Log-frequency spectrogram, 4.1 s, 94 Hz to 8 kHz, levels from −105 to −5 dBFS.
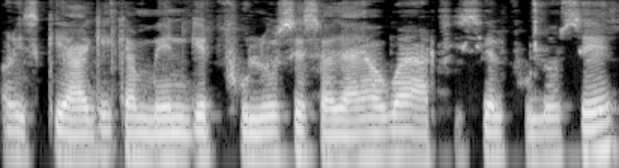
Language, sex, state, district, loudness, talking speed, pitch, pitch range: Hindi, male, Bihar, Muzaffarpur, -19 LUFS, 205 wpm, 120 Hz, 120-125 Hz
